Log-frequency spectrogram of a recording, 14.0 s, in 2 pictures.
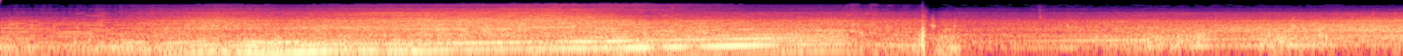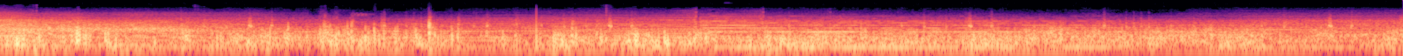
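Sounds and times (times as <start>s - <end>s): car engine accelerating: 0.0s - 9.2s.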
